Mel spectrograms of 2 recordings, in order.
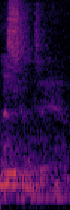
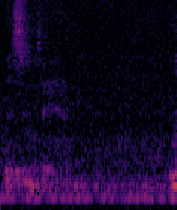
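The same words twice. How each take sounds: First: Low, soft voiced repeat; soft command. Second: Slow, hushed whisper; whispered command. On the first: Preacher repeats heaven's command to the disciples, softly spoken. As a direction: say it quietly and low, with voice. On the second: Acted. Preacher gives heaven's postscript to the disciples, whispered. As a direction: whisper it slowly, as a solemn postscript.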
